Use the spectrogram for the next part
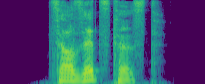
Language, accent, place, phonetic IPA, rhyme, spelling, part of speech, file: German, Germany, Berlin, [t͡sɛɐ̯ˈzɛt͡stəst], -ɛt͡stəst, zersetztest, verb, De-zersetztest.ogg
- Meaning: inflection of zersetzen: 1. second-person singular preterite 2. second-person singular subjunctive II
